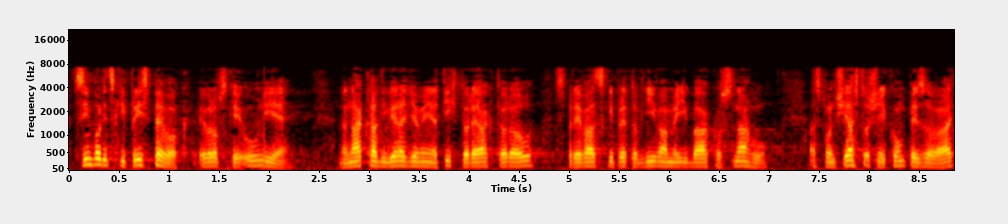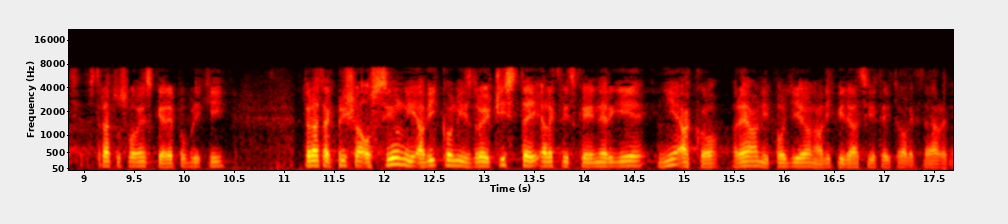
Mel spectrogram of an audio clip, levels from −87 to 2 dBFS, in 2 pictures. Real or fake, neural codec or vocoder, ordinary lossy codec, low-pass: real; none; none; 7.2 kHz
